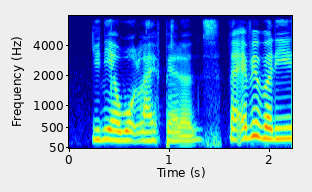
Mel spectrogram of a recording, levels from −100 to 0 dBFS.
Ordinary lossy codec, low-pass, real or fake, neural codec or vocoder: none; 7.2 kHz; real; none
